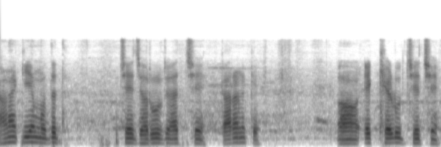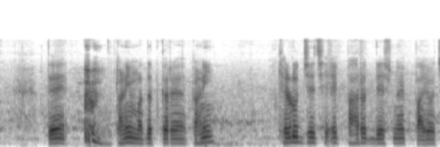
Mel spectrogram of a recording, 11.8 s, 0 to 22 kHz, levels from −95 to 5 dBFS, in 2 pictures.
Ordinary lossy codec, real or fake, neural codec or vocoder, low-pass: Opus, 64 kbps; fake; vocoder, 44.1 kHz, 80 mel bands, Vocos; 7.2 kHz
